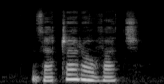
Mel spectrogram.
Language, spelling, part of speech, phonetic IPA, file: Polish, zaczarować, verb, [ˌzat͡ʃaˈrɔvat͡ɕ], LL-Q809 (pol)-zaczarować.wav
